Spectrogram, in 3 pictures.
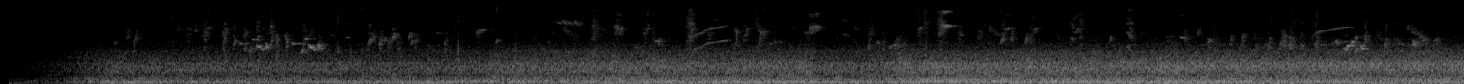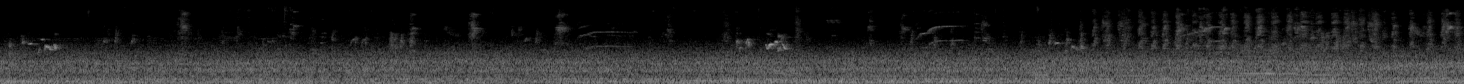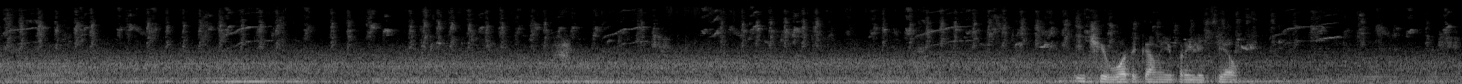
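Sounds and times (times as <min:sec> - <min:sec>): birds chirping: 0:00.2 - 0:43.9.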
